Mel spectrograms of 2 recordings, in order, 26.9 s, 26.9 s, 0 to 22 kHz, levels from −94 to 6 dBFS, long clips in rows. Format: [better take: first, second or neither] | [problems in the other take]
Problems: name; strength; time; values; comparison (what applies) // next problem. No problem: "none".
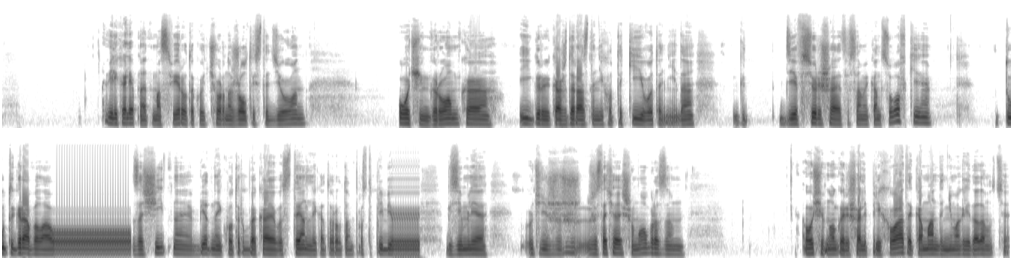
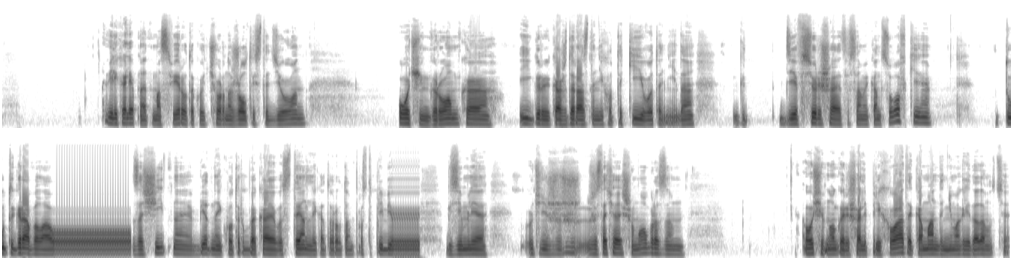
neither | audio freezing; at 14 s for 1 s and at 19 s; the same in both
